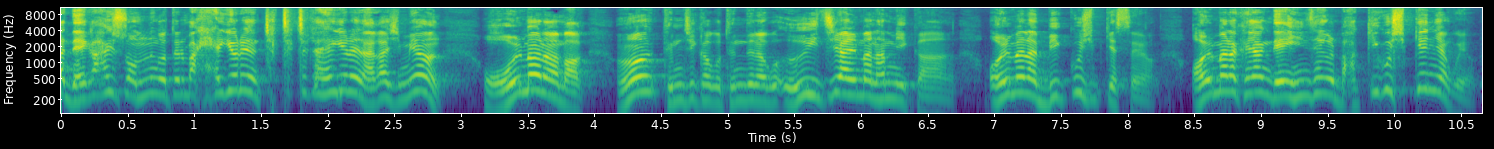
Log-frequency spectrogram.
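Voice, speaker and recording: A man with a high voice gives a lively church sermon. His pitch swings widely as he jokes and acts out quoted lines. He talks in a playful way, not a stiff one. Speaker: missionary preacher.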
